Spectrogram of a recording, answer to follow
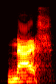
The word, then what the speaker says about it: gnash: Here K is silent and the last but not the least this word gnash. Here G is silent because I have already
